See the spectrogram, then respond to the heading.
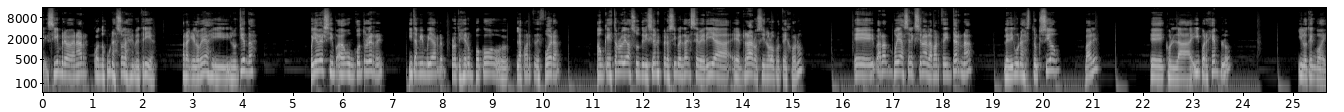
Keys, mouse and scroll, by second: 2.6 middle click, 2.6-3.5 scroll down 1, 5.1 right click, 5.2 Tab, 6.3 ctrl+r, 10.9-11.4 scroll up 2, 11.9 scroll down 1, 12.5 middle click, 14.8 middle click, 16.2 right click, 16.7 alt+shift+right click, 19.4 e, 25.1 scroll down 2, 25.3 middle click.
